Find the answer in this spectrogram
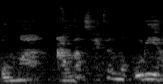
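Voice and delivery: soft, gentle, hushed whispered plea.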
